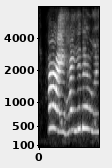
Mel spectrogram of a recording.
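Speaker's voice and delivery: voice pushed way up high. Showing the voice used when people thought they had a cold, raised high-pitched voice. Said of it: "I had to high pitch up my voice a little bit".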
